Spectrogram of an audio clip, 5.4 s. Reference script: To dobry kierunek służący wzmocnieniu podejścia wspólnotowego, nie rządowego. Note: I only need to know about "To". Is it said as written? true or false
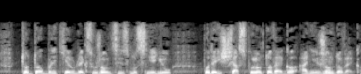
true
